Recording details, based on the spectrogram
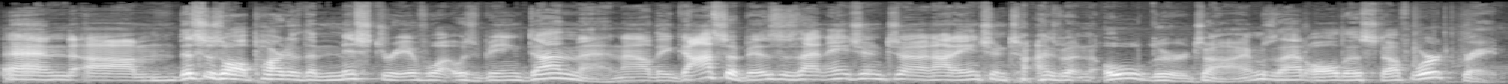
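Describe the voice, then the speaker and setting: A man with a mid-pitched voice presents a piece of vintage equipment off the cuff. He rambles through his commentary and gives blunt opinions as he goes. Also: lively intonation, moderate pace, hardly any pauses, pushed and bright. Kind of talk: unscripted product demonstration commentary.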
